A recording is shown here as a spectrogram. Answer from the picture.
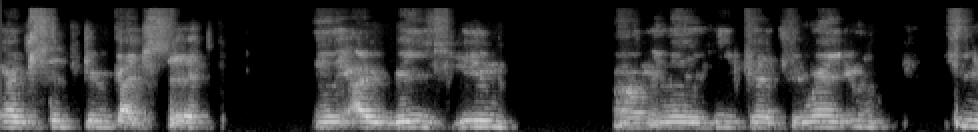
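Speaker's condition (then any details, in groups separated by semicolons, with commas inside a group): Cerebral palsy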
